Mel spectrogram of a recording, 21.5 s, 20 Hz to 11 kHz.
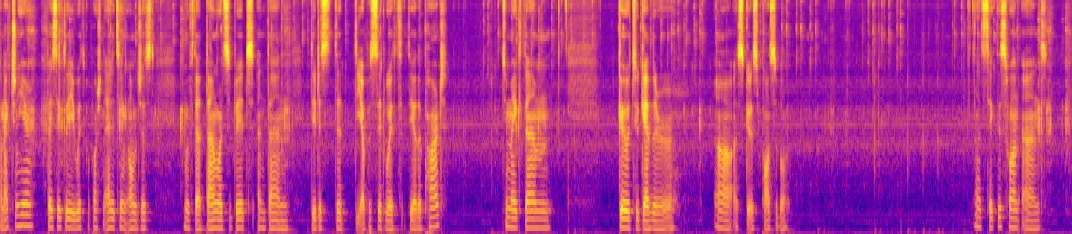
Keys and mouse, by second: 0.0 click, 0.2 click, 0.2 g, 5.7 Tab, 7.2 Tab, 8.6 g, 9.9 Tab, 10.9 click, 11.5 Tab, 14.1 click, 14.4 g, 15.8 g, 16.4 g, 17.5 Tab, 18.2 Tab, 18.5 Tab, 18.9 Tab, 20.4 g.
